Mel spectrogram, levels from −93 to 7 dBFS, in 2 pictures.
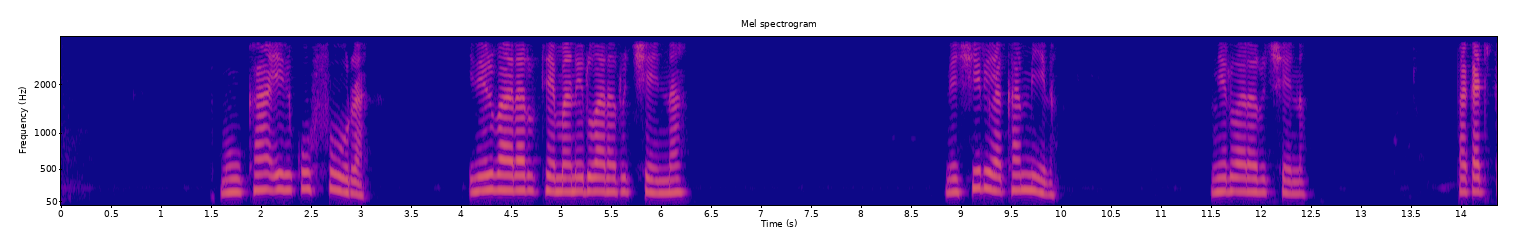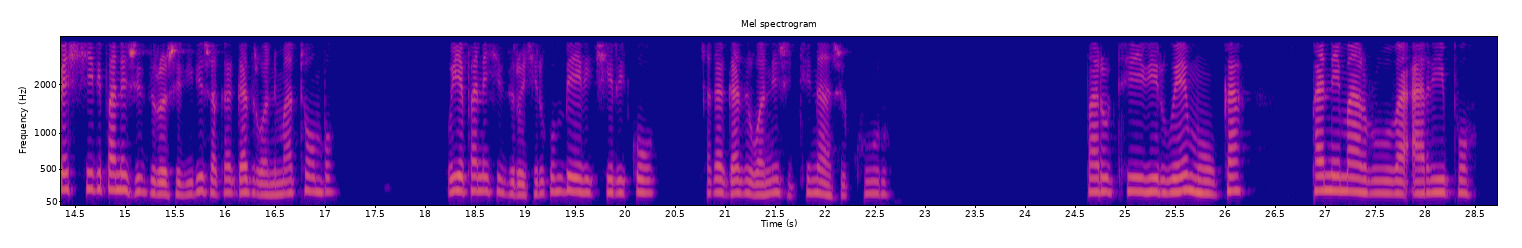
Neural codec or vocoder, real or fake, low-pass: none; real; 3.6 kHz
